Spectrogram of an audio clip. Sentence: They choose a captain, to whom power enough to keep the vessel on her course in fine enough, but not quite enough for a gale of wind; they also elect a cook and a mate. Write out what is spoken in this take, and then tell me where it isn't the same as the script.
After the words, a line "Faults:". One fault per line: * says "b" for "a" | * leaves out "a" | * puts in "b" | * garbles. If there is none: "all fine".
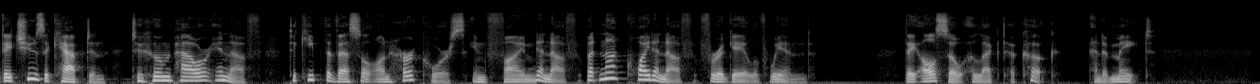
They choose a captain, to whom power enough to keep the vessel on her course in fine enough, but not quite enough for a gale of wind; they also elect a cook and a mate.
Faults:
all fine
